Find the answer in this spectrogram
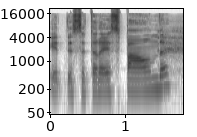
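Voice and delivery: very slow, put-on Italian accent. Speaker shows how the answer should be said: italian accent. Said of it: "You have to speak an Italian accent and be like".

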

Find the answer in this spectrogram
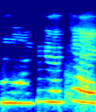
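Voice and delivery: put-on concern, fake pitying, condescending sympathetic tone. Mimicking how people talk to the speaker's mum, imitating a fake sympathetic voice. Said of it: "talk to her with this voice".

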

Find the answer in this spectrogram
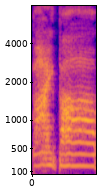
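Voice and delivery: whisper-shouting. A player's character calls after Bob as he walks away, whisper-shouting. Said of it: "I kind of whisper shout".

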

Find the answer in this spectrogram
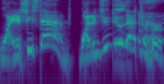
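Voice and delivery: mock frantic, very high, climbing and swooping pitch. Retelling a character accusing others over a stabbing: imitating Amber freaking out accusingly. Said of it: "she's freaking the fuck out, immediately, like, being accusatory".

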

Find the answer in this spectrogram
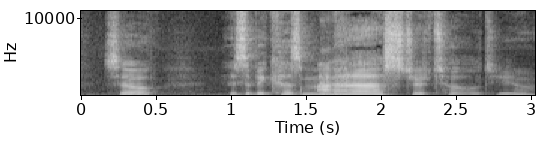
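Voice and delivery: very quiet, whiny sing-song, rising and falling. Demonstrating the Episode 2 character for the others, whiny Anakin impression. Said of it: "he's very whiny, and his voice goes high, low, high, low".

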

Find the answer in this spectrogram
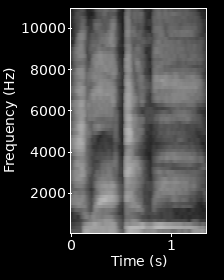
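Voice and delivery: very high, eerie, ghost-like voice. Quoting a superhero line in a ghostly Batman voice. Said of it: "That's the ghost version of Batman".

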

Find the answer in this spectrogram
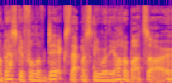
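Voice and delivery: quiet, low-volume robot villain voice. Recapping a story, quote Megatron's reaction in Megatron voice. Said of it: "you sound like Vegeta when you do the Megatron voice".

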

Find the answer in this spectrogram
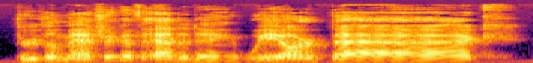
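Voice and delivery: mechanical, robotic announcer voice, drawn out. A podcast host announces the return from a break: robotic announcer voice. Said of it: "I sound like a robot".

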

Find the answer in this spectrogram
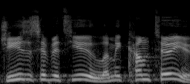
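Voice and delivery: mock bold, bullheaded, high, eager, called-out voice. Retelling Peter calling out from the boat to Jesus: Peter shouting out. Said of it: "shouts out and says".

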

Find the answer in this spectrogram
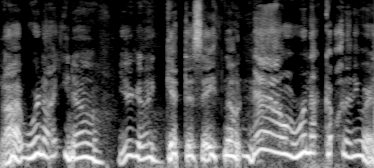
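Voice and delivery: acted out, shrill, very high-pitched hollering. Retelling how they once spoke to groups of people: imitating own past yelling.

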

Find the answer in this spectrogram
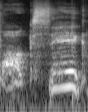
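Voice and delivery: acted furious, hushed whispered curse, angry mutter. Retelling how a man turned around on a loud guy two rows down, imitating his anger. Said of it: "he was really angry".

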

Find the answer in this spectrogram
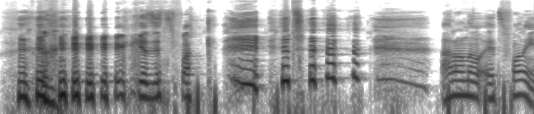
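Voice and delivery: laughing while talking. Trying to explain a joke to another speaker, laughing while talking. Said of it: "I don't know why I'm laughing right now".

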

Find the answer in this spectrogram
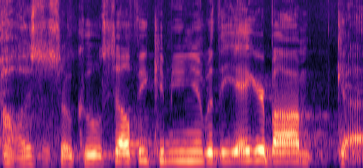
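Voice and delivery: ordinary delivery

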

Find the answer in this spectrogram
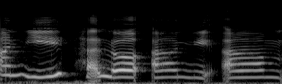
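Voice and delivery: high-pitched, bad fake Thai accent. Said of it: "It was the worst accent".

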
